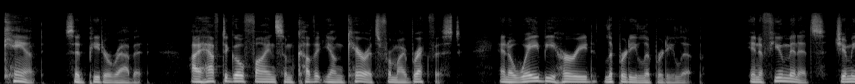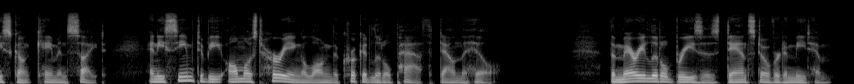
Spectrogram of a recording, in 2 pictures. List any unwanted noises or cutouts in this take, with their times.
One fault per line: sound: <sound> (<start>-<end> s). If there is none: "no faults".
no faults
